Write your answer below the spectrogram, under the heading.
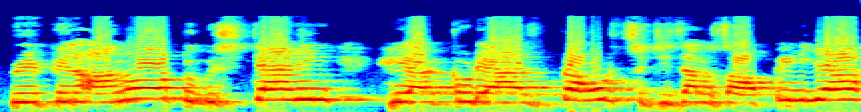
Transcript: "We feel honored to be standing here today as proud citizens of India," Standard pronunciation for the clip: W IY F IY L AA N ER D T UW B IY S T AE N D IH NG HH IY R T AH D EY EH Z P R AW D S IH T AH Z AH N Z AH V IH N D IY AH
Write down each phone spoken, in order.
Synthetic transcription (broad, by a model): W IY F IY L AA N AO T UW B IY S T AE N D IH NG HH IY R T AH D EY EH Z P AW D S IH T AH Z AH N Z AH F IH N D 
